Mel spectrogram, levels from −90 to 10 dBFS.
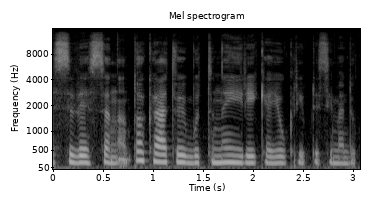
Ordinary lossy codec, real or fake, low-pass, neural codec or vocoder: AAC, 96 kbps; real; 14.4 kHz; none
